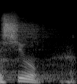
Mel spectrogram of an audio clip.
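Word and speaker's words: Siu: 할 때 보통 " 슈 !" 라고 외치는 거 아세요 ? 원래 발음 은 " 시우 " 인데 , 그 는 당시 너무 화가 나서 그냥 " 슈 " 라고 말 했어 요 .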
